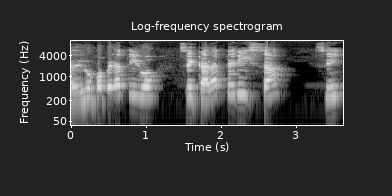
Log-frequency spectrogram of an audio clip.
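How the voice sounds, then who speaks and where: A woman with a high pitch speaks in a Rioplatense accent. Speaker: teacher. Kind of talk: lecture.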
